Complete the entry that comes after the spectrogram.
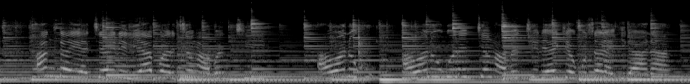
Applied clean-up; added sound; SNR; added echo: none; Acoustic guitar; -4 dB; none.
